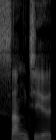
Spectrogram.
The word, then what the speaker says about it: 쌍지읒: Okay, and sounds like double J, of course, and it sounds like I could only think of in English mid jack, jack. You know how that J pronunciation is a little has more stress into it. Jack.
